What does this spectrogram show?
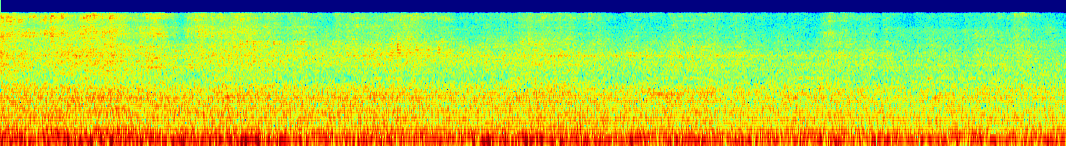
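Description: Freight train's diesel locomotives passing close by: a steady engine drone with wheels rolling on the rails, easing slightly as the last locomotive goes by and the loaded flatcars follow.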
